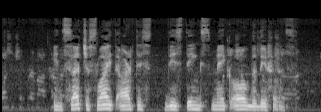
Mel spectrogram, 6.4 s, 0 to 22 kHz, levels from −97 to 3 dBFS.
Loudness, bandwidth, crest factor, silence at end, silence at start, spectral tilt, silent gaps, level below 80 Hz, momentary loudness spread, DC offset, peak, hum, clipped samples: -19 LUFS; 11.5 kHz; 18 dB; 0.45 s; 0.05 s; -6 dB/octave; none; -52 dBFS; 15 LU; under 0.1%; -2 dBFS; none; under 0.1%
